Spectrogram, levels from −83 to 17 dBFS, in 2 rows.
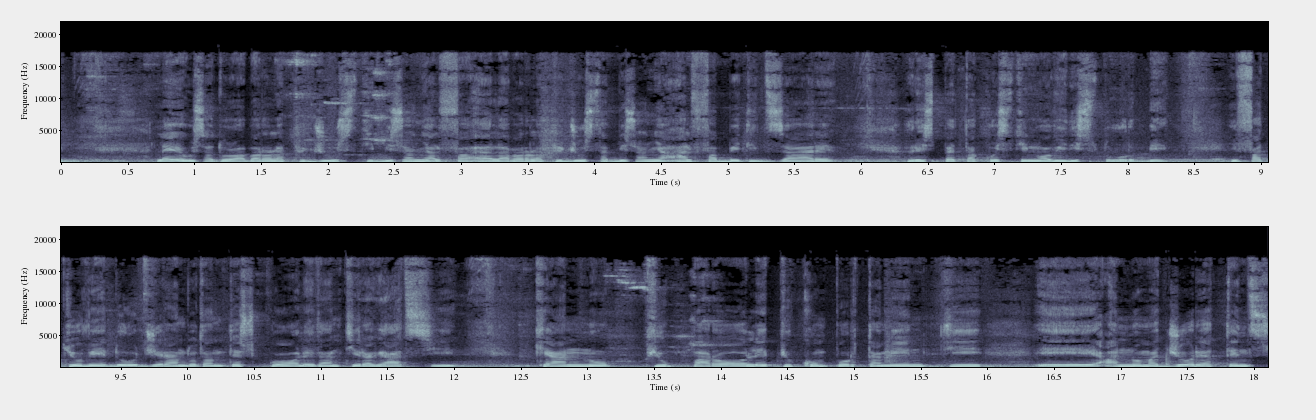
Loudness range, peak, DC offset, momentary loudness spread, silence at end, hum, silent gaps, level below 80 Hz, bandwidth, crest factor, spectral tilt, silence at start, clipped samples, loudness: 1 LU; 0 dBFS; under 0.1%; 7 LU; 0 s; none; none; -46 dBFS; 17.5 kHz; 12 dB; -5 dB/octave; 0 s; under 0.1%; -13 LUFS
